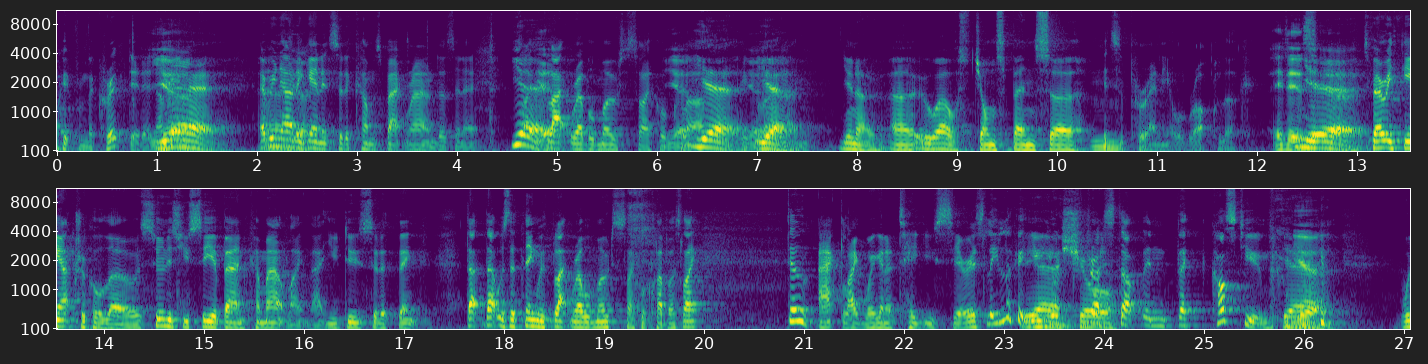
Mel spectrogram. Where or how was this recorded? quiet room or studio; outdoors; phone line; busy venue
busy venue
